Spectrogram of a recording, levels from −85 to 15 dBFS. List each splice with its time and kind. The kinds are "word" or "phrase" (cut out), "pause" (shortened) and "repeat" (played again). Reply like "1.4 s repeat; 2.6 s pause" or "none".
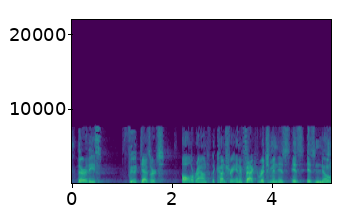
none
